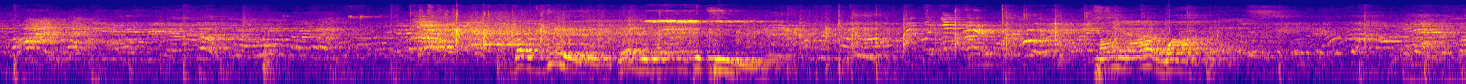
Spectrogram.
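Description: Young boys shout and call out in a large echoing hall.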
